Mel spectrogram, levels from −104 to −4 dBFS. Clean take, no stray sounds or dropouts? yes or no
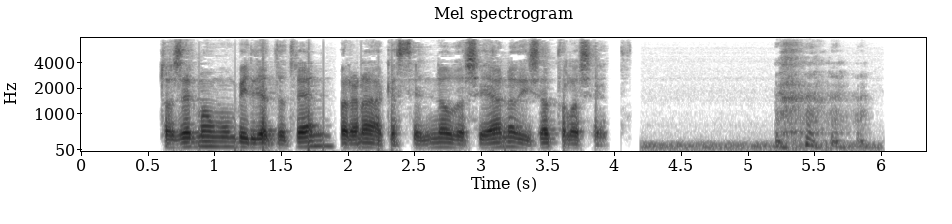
no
